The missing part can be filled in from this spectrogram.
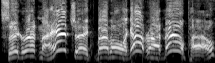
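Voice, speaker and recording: A man performs a put-on character voice at a high pitch, keeping his loudness very even at a moderate pace. The sound is dry and close, with no echo. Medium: audio drama. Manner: cantankerous, cursing.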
